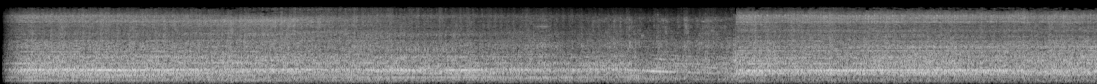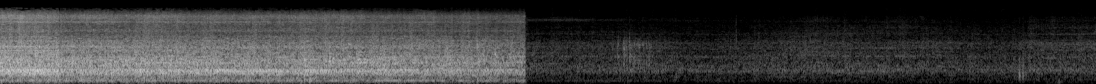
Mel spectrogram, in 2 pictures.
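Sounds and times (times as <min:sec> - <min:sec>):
tractor engine under load: 0:00.0 - 0:16.3.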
